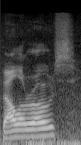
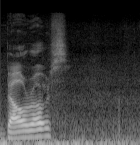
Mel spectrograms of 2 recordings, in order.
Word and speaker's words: Bellerose: avenue oh michael peterson this is bella rose not bellerose i don't know i've heard it pronounced the other way my entire life so i've never heard it as belarus but maybe the person's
